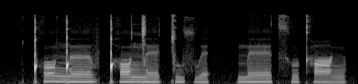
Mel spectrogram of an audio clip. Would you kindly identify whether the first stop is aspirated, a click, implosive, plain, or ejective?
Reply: click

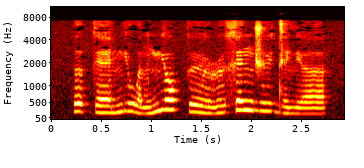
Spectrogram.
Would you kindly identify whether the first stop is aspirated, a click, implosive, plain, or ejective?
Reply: plain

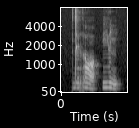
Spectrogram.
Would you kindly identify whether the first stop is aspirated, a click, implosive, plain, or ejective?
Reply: plain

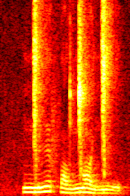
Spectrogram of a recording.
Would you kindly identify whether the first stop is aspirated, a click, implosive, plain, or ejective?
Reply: click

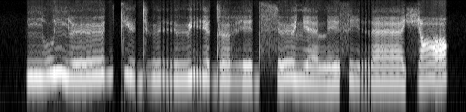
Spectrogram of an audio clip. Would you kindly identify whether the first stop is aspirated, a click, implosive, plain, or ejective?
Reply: plain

